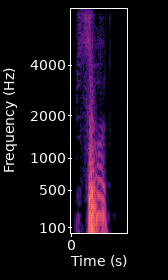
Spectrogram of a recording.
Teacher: 그 다음에 꽃도 꽃. 그 다음에 솥도 티읕을 쓰지만 소리 날 때는 어말에서는 디귿소리로 바뀌죠.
